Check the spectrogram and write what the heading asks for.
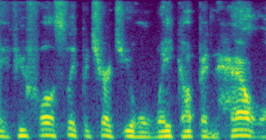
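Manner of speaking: low, hushed mock threat; ominous mother. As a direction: imitate a mother quietly warning of damnation. Imagines his mother's warning.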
